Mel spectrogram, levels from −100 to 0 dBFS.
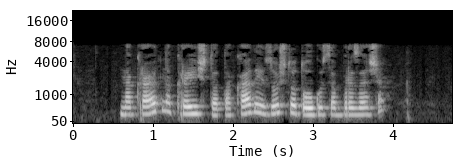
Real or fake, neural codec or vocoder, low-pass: real; none; 7.2 kHz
